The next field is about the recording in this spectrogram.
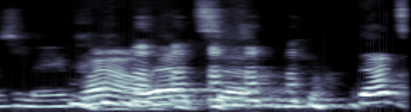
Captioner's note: laughter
